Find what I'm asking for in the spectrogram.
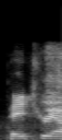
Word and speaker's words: Patreon: Um, next week, it's a commentary, a Patreon, pat- patron, Patreon, patron. How do you say it? Patreon, sure.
